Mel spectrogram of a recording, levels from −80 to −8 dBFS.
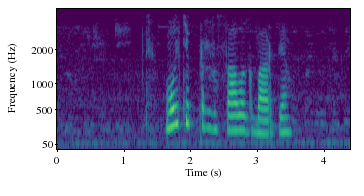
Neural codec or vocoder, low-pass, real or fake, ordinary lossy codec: none; 3.6 kHz; real; none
